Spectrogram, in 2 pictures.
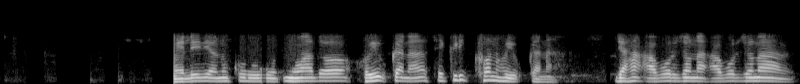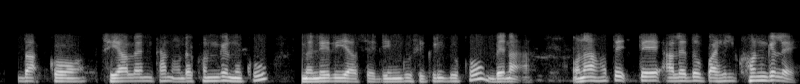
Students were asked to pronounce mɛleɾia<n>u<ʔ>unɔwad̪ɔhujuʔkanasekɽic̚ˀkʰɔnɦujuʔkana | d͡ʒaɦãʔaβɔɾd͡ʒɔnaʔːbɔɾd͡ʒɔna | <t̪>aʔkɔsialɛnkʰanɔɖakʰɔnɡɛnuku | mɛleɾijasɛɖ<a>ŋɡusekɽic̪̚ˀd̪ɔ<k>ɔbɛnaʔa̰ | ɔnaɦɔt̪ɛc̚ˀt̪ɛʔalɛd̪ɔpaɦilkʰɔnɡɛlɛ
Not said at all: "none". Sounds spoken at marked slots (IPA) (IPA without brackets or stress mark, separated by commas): n, k, d̪, i, k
